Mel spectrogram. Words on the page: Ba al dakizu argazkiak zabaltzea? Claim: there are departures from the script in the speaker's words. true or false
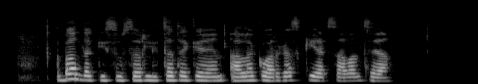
true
